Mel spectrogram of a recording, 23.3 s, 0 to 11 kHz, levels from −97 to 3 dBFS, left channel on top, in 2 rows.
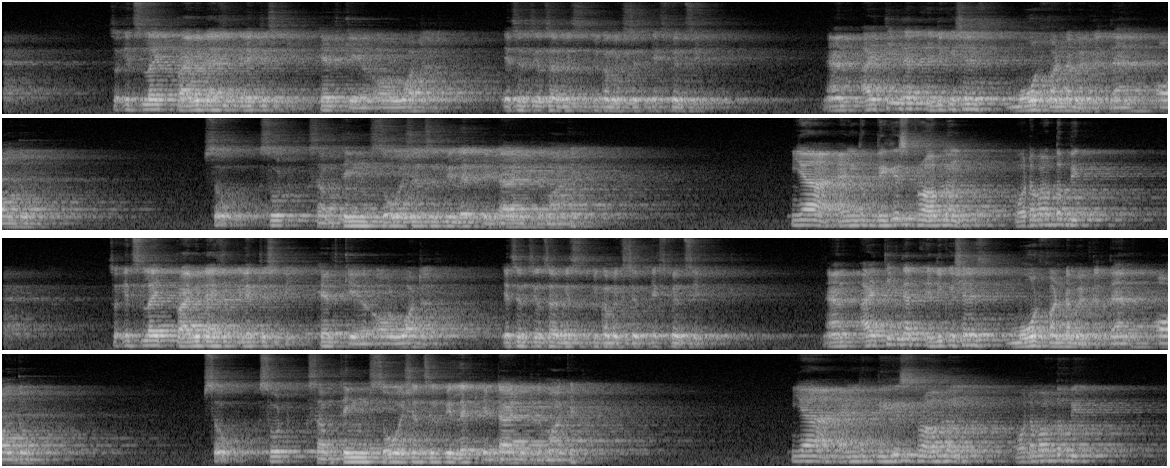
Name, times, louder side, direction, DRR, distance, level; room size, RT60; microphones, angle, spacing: voice 1, 1.1-4.4 5.0-7.0 8.2-12.0 13.7-17.5, right 1 dB, 55° right, -1 dB, 1.4 m, -26 dB
voice 2, 19.5-21.4 21.8-22.4, left 2 dB, 50° left, -1 dB, 1.9 m, -27 dB
21.5 x 15.0 x 3.1 m, 2.4 s
head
